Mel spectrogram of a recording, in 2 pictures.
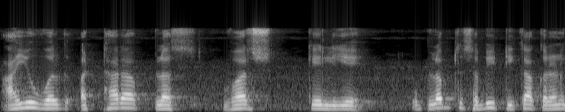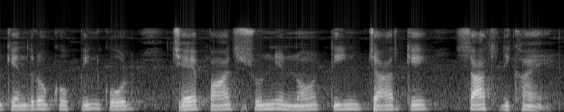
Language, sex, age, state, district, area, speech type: Hindi, male, 45-60, Rajasthan, Jodhpur, urban, read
